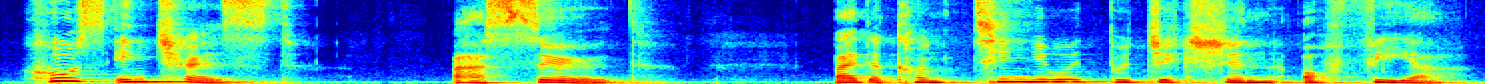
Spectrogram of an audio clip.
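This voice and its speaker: A woman's dark, mellow voice with vocal fry, very slow, with ordinary pitch variation and audible room echo. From Tokelau and Samoa. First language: not English (English is third language). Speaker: panelist, Pacific advocate. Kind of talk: conference panel talk.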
